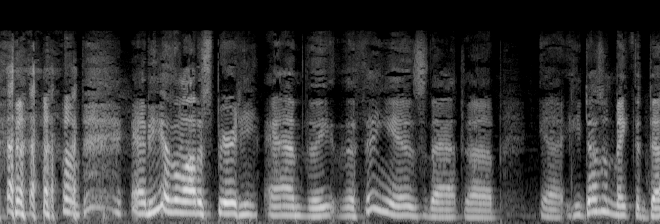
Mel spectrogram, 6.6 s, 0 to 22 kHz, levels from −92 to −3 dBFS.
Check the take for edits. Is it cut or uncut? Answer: cut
